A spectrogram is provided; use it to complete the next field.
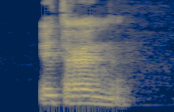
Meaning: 1. the first sale of the day made by a shopkeeper, merchant etc 2. the first time something is used/worn/done 3. New Year's gift; Christmas present (especially when talking to a child)
- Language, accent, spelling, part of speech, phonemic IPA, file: French, Canada, étrenne, noun, /e.tʁɛn/, LL-Q150 (fra)-étrenne.wav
